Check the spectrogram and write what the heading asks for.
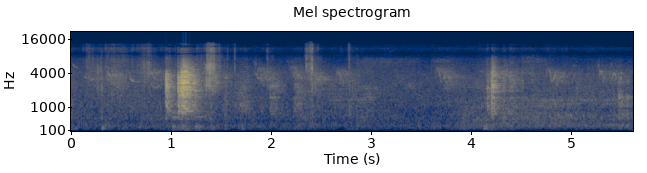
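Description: Rubber rubbing and scraping as an inner tube is worked by hand inside a large agricultural tyre, with a loud scuff about a second in and a smaller one about four seconds in.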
